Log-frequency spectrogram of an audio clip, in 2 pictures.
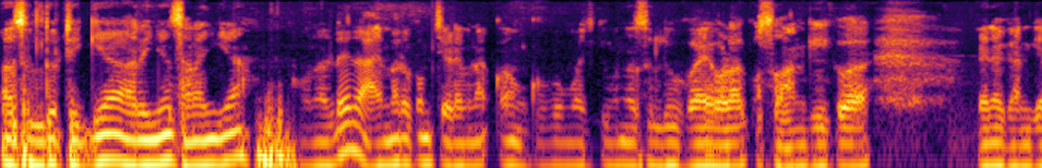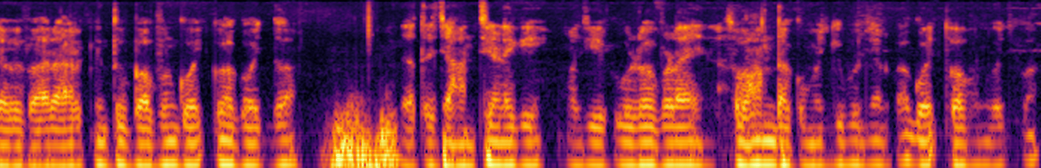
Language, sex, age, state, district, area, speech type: Santali, male, 30-45, West Bengal, Dakshin Dinajpur, rural, spontaneous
